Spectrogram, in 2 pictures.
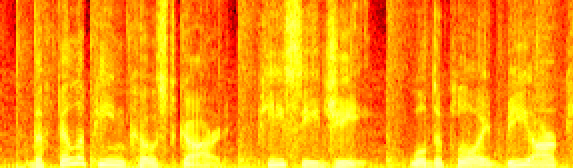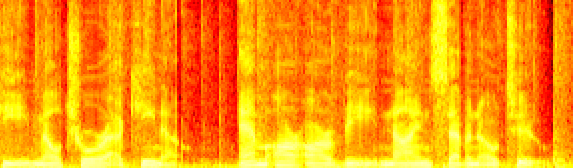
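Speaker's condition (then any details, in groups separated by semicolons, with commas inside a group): No condition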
